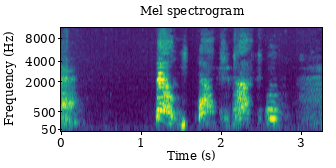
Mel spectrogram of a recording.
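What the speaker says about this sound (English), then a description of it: "this is my dog who's not happy with something again" A pet dog barks and whines nearby indoors, several short sharp yips and grumbling barks in an uneven burst after a brief one at the start.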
